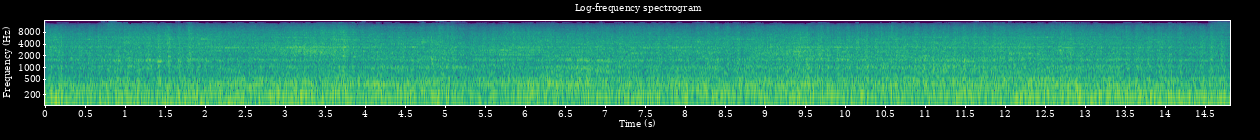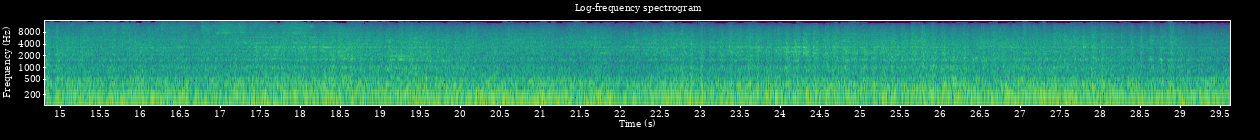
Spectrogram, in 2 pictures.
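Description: Freight train cars, including covered hoppers, gondolas, tank cars and centerbeam flatcars, rolling past: a steady, continuous noise of steel wheels on rail.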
